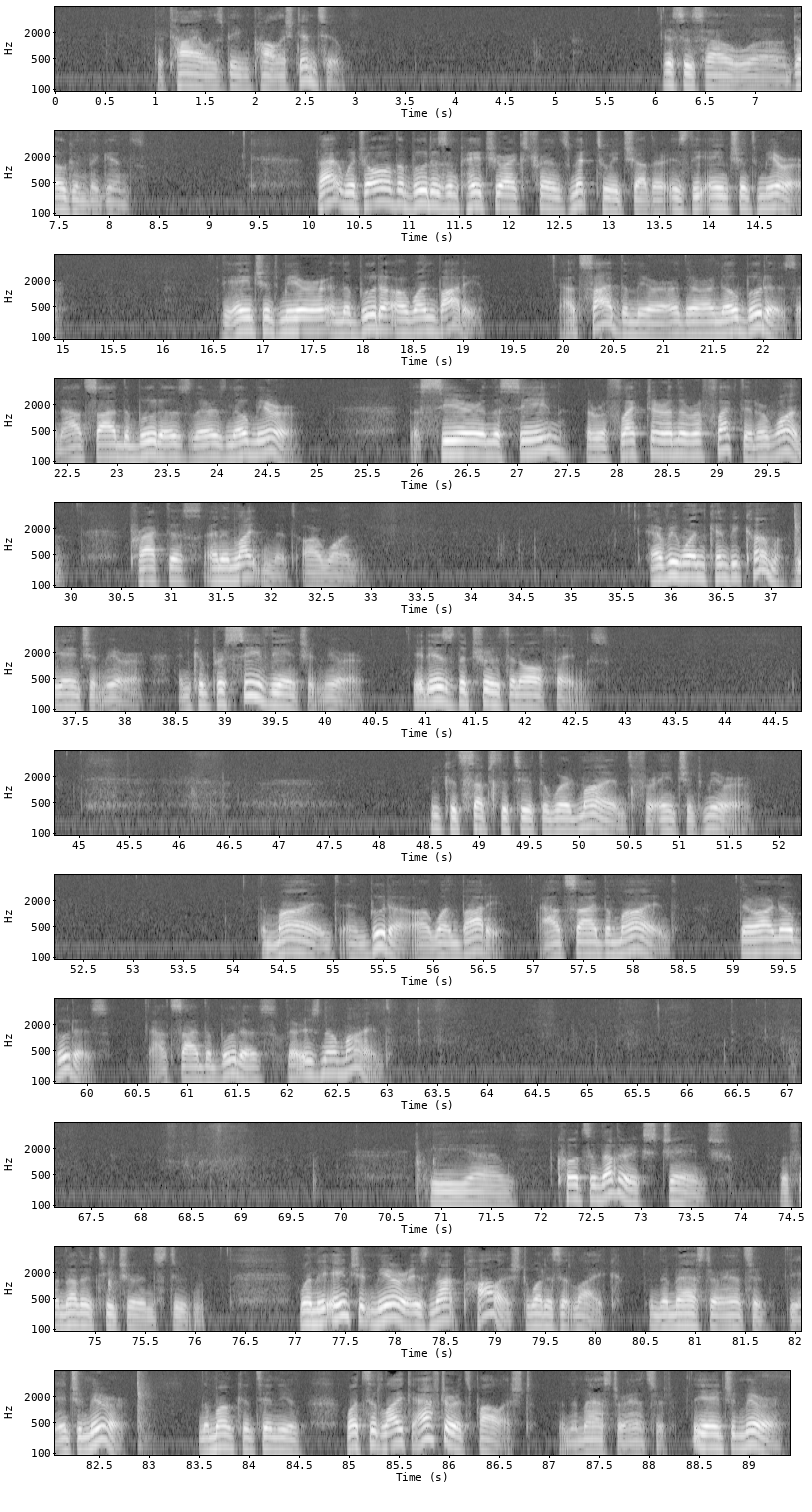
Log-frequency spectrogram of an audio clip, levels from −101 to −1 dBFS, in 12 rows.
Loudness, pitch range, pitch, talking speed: -14 LUFS, 105-145 Hz, 125 Hz, 110 wpm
